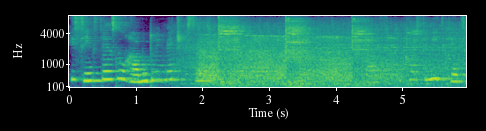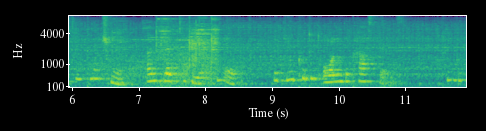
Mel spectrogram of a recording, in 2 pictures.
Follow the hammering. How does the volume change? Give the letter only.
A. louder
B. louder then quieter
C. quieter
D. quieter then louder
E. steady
D.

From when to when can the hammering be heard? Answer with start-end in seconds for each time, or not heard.
1.9-8.2.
